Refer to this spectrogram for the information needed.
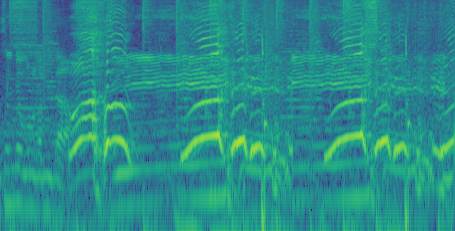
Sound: sound effect of booster

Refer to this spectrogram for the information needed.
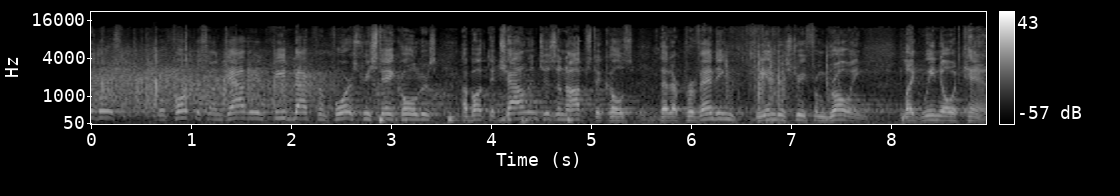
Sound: applause

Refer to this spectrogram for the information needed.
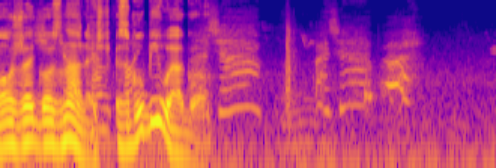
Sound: foreign language

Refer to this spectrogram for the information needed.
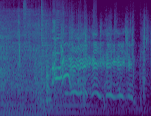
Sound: shrieks

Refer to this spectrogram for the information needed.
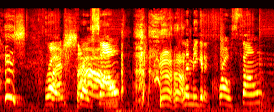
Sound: laughs; laughs

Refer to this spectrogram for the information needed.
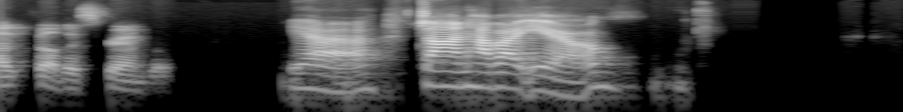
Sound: laugh

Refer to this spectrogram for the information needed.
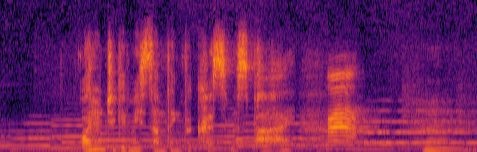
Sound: meows

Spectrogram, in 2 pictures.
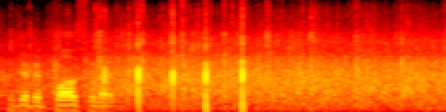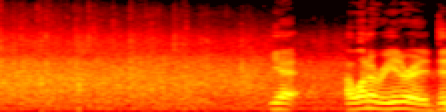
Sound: applause

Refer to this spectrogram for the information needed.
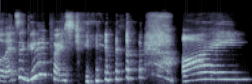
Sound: laughter

